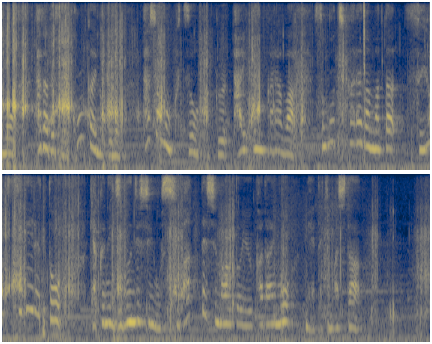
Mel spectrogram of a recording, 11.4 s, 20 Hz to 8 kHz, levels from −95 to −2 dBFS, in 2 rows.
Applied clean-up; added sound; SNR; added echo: none; Chewing, mastication; 1 dB; reverberation time 0.4 s.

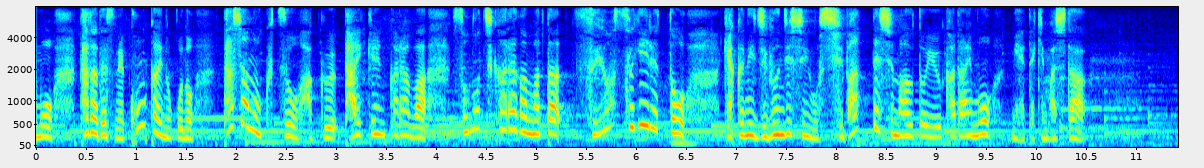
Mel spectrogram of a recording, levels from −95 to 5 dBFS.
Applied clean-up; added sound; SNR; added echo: none; none; none; none.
